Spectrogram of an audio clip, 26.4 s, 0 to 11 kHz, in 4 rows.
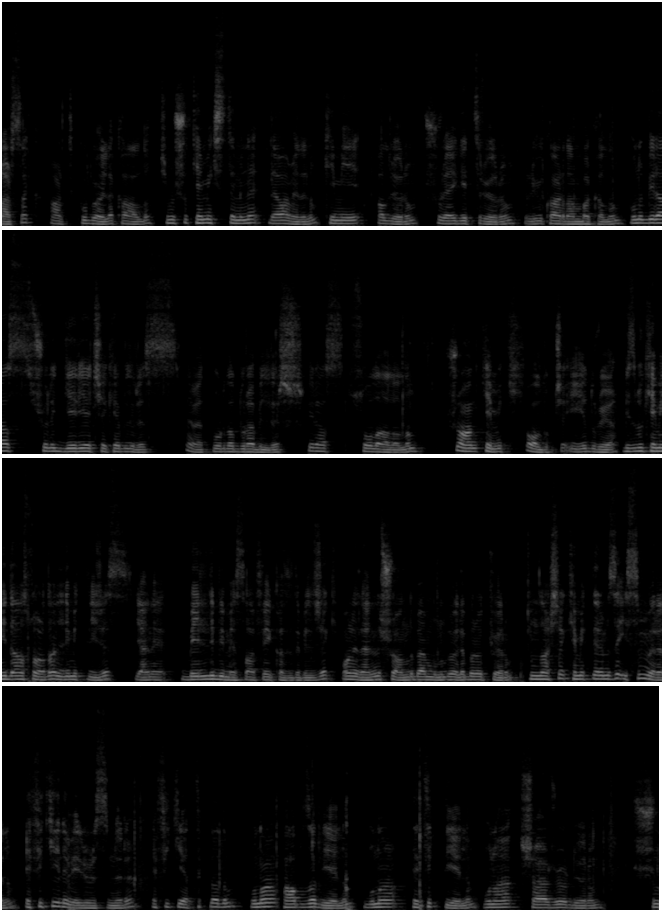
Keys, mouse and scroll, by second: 1.9 click, 2.7 Tab, 3.8 t, 4.1 t, 6.8 click, 17.9-19.9 middle drag, 21.1 F2, 23.3 click, 23.8 F2.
